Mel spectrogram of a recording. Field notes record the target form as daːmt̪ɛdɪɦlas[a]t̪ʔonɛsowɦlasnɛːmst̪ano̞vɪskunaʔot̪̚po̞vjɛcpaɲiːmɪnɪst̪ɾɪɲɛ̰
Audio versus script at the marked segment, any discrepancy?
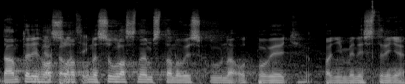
no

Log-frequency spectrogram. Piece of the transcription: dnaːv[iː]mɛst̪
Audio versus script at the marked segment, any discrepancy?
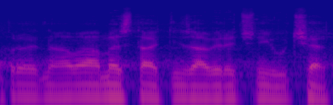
yes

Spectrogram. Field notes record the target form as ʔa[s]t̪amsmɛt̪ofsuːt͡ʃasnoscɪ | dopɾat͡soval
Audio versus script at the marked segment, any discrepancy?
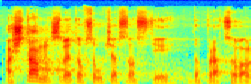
yes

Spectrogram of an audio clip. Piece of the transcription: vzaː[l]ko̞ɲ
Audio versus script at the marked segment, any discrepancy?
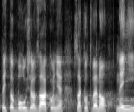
yes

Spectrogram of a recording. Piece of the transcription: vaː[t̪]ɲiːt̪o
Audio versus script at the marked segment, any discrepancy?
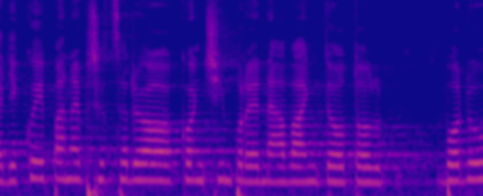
yes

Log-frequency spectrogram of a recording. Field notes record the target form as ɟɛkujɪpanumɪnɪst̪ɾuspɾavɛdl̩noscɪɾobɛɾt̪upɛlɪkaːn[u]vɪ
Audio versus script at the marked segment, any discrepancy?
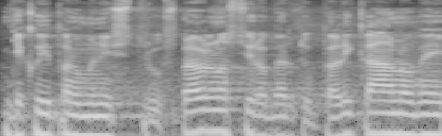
yes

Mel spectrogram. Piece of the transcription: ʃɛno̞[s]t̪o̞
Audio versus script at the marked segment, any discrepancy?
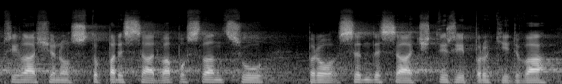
no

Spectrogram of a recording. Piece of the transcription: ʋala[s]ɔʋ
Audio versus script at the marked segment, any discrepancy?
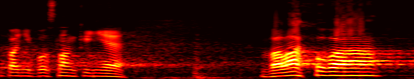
yes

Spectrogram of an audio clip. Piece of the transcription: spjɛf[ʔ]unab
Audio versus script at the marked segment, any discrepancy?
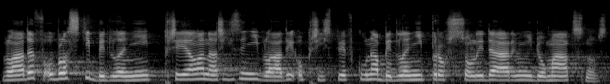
yes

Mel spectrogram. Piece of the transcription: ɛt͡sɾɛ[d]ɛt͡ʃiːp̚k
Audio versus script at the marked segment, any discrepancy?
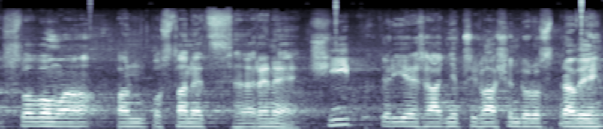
yes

